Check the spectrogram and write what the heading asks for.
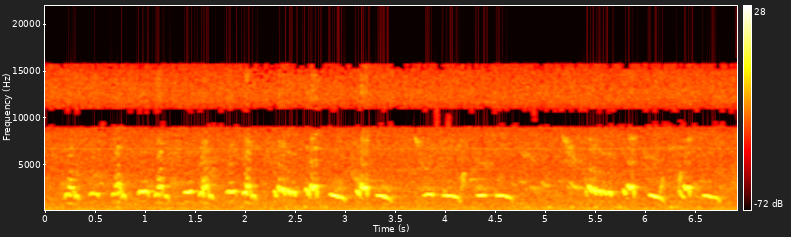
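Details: Chinese hwamei delivering a long, steady sequence of short falling whistles, about three each second, some with added higher grace notes, over continuous hiss.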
